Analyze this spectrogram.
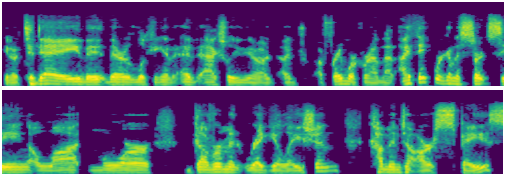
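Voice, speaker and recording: A man with a normal speaking voice and an American accent speaks at a moderate pace and medium pitch with ordinary pitch variation, the sound dry and close with no echo. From United States. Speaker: tech podcaster and industry analyst. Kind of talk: podcast interview.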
